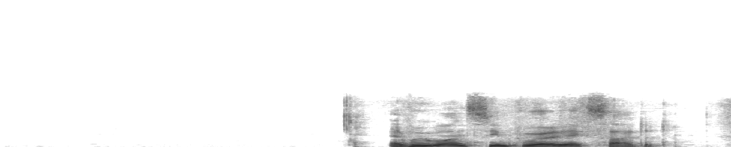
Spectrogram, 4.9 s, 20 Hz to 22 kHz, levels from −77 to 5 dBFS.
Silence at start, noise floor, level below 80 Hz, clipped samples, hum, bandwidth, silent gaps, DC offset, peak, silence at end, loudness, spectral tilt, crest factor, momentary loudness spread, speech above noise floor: 2.35 s; -75 dBFS; -56 dBFS; under 0.1%; none; 8.2 kHz; none; under 0.1%; -2 dBFS; 0.5 s; -15 LUFS; -6 dB/octave; 16 dB; 22 LU; 60 dB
